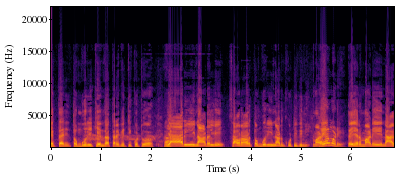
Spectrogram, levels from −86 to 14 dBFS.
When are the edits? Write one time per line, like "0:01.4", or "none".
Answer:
0:05.2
